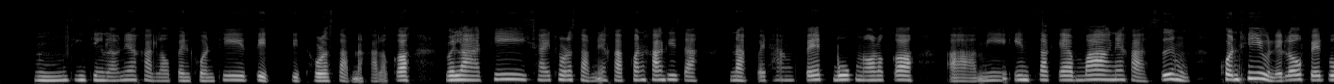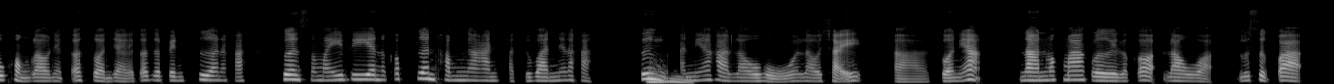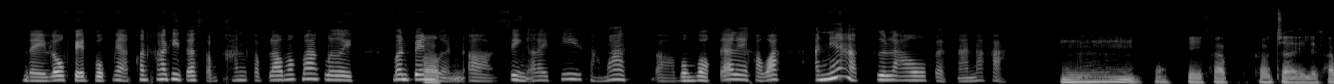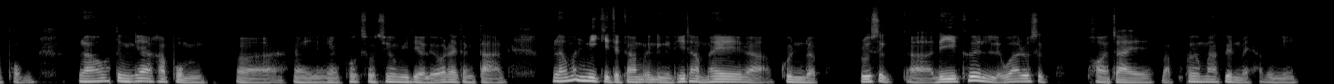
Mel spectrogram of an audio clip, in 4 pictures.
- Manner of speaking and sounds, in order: other background noise
- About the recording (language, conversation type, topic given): Thai, advice, ฉันจะลดความรู้สึกกลัวว่าจะพลาดสิ่งต่าง ๆ (FOMO) ในชีวิตได้อย่างไร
